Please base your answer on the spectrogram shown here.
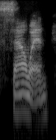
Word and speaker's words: Samhain: And it's spelled like Sam Hain, but it's pronounced 'sow-wen' and this is when the winter squash the pumpkins, the large hard shelled squash are ripe.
